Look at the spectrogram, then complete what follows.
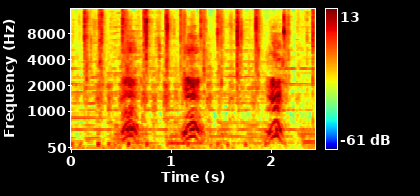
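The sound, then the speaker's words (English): Three loud dog barks come in a steady rhythm about half a second apart, each with a bright harmonic yelp, over a low background of muffled voices. “Floppy was being chased by a bigger dog.”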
